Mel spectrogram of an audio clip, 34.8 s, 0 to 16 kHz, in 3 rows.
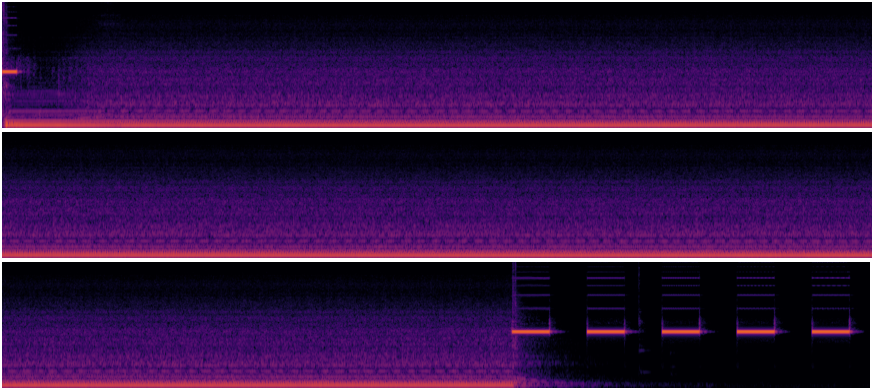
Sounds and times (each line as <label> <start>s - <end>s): microwave beeping 0.0s - 1.1s
microwave beeping, starting and stopping 0.0s - 1.3s
microwave beeping, starting and stopping 29.8s - 34.6s
microwave beeping 30.0s - 34.6s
